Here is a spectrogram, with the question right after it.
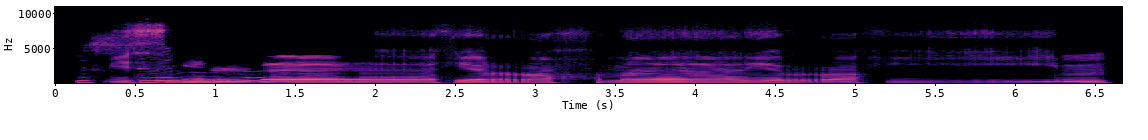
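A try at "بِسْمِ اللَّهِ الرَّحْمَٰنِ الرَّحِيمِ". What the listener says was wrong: Masih kepanjangan sedikit. Sekali lagi.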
